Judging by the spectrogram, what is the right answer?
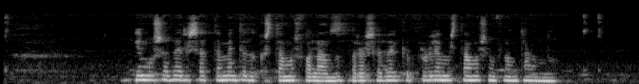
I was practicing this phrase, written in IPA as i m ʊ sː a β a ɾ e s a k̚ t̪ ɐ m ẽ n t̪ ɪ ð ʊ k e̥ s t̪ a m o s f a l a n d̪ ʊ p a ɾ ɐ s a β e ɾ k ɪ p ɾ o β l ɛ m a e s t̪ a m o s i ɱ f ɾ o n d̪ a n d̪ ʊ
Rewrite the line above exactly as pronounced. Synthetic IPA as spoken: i m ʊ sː a β e ɾ e s a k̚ t̪ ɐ m ẽ n t̪ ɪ ð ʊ k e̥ s t̪ a m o s f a l a n d̪ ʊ p a ɾ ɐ s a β e ɾ k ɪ p ɾ o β l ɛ m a e s t̪ a m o s e ɱ f ɾ o n t̪ a n d̪ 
